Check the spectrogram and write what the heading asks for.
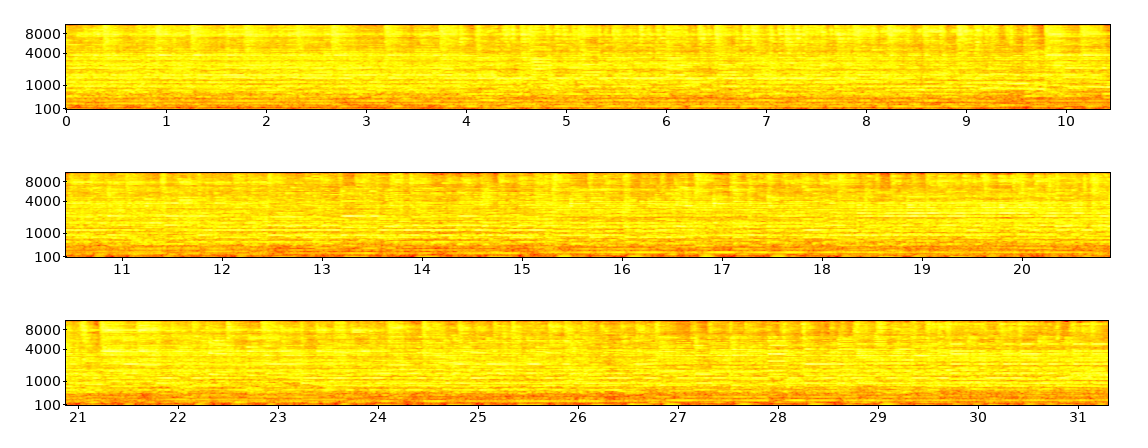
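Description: Bluegrass trio playing live with no vocals: banjo, acoustic guitar and upright bass, the bass setting a steady pulse.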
